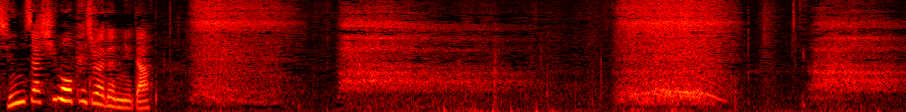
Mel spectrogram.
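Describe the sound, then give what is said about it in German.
Deep nasal inhales taken to smell fragrant, resin-rich pine cones in a pine forest. Two long breathy sniffs follow a short burst of voice, with softer breathing between them. “So viele Zapfen liegen auf dem Boden und sie duften immer noch. Ich sollte hier noch einmal tief einatmen.”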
